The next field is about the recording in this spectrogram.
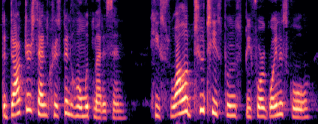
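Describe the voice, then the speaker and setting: A woman reads a storybook aloud for young children. Her voice sits fairly high, and she tells the tale with plenty of expression. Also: expressive, normal speed, a little mellow. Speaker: storybook reader.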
